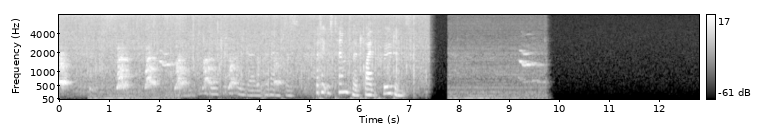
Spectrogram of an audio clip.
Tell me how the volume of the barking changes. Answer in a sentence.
The volume of the barking goes up, then down.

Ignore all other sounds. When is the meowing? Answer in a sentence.
The meowing can be heard from 0.6 to 2.5 s and from 7.8 to 9.8 s.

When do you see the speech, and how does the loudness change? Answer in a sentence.
You can hear the speech from 2.8 to 7.0 s, getting louder.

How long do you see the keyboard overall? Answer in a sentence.
You can't hear the keyboard here.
